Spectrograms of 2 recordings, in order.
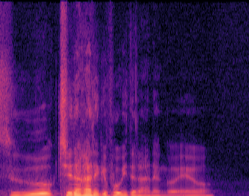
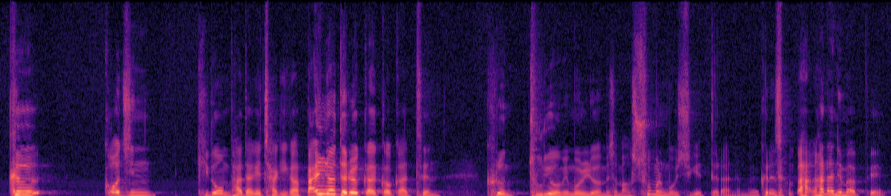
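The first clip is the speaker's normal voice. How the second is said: ordinary talk, nothing marked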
